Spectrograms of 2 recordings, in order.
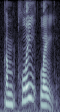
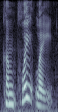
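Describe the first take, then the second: Both takes have the same delivery.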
